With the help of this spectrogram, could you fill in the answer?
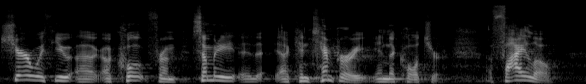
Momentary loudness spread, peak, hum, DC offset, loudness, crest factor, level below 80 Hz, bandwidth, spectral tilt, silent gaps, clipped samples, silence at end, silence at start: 12 LU; -8 dBFS; none; under 0.1%; -31 LUFS; 24 dB; -78 dBFS; 16.5 kHz; -5 dB/octave; none; under 0.1%; 0.3 s; 0 s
